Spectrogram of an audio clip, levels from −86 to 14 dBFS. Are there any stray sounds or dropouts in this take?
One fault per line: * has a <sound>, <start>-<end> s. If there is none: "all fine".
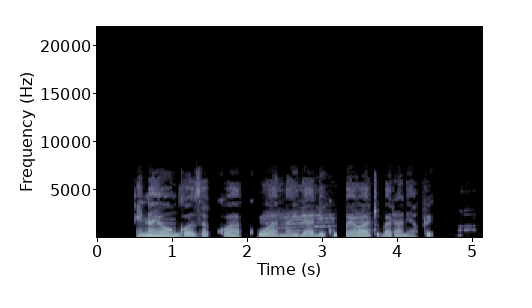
* has a dropout, 3.2-3.3 s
